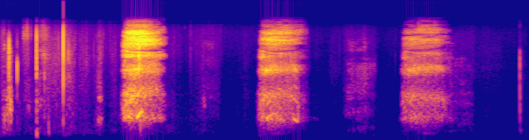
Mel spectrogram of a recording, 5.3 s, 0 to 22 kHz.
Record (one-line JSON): {"exhalation_length": "5.3 s", "exhalation_amplitude": 28257, "exhalation_signal_mean_std_ratio": 0.37, "survey_phase": "beta (2021-08-13 to 2022-03-07)", "age": "45-64", "gender": "Female", "wearing_mask": "No", "symptom_none": true, "smoker_status": "Never smoked", "respiratory_condition_asthma": false, "respiratory_condition_other": false, "recruitment_source": "REACT", "submission_delay": "2 days", "covid_test_result": "Negative", "covid_test_method": "RT-qPCR", "influenza_a_test_result": "Negative", "influenza_b_test_result": "Negative"}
